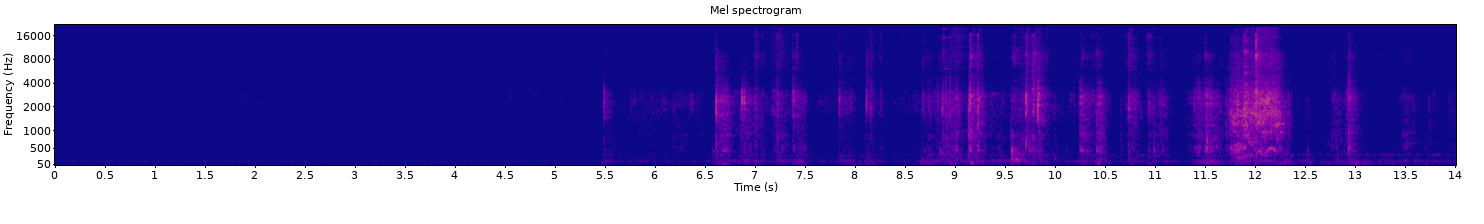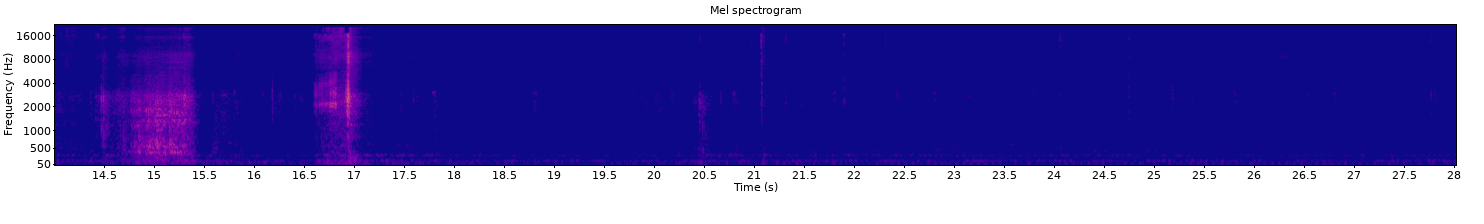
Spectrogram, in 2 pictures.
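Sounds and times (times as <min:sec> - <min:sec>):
objects rubbed and scraped by hand: 0:14.6 - 0:15.5.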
